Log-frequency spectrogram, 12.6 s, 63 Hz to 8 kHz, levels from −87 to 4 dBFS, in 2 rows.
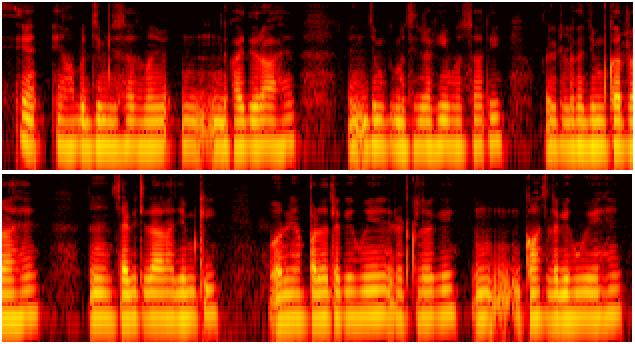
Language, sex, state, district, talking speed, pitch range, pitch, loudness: Hindi, male, Bihar, Gaya, 185 wpm, 130-135 Hz, 130 Hz, -33 LUFS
